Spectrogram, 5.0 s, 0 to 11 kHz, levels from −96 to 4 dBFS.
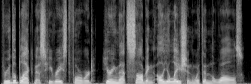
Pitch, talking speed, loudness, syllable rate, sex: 180 Hz, 155 wpm, -18 LUFS, 4.7 syllables/s, female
